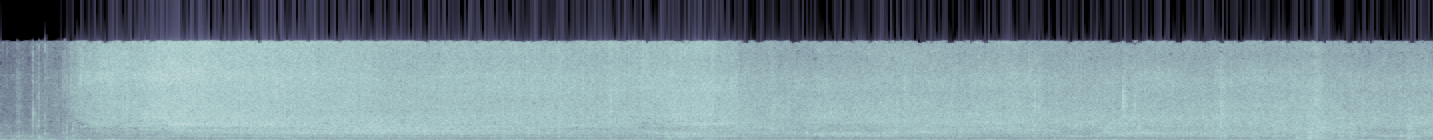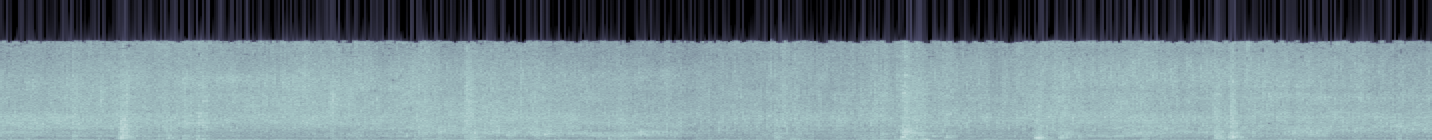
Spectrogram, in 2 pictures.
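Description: Raw duck meat sizzling hard as it is tipped into hot spiced oil in a wok about a second in, loudest for the first several seconds, then settling to a steady sizzle. A few short scrapes and knocks come from the spatula stirring the pieces.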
